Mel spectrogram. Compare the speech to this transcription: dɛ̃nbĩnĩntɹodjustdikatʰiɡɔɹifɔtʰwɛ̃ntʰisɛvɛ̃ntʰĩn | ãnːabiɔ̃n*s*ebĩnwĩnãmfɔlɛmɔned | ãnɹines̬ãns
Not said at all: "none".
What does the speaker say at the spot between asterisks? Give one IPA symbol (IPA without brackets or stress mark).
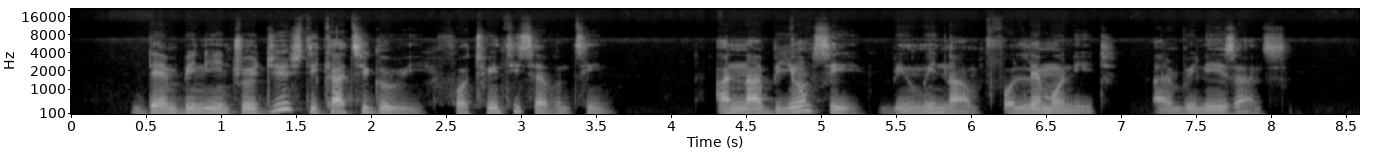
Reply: s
